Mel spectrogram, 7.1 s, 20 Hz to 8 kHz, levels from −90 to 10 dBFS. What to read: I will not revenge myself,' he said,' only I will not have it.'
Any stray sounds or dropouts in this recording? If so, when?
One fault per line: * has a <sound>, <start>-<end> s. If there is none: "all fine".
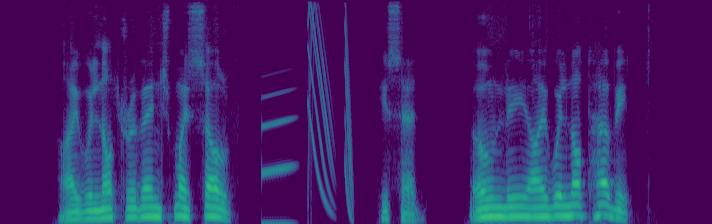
* has a chirp, 2.6-3.5 s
